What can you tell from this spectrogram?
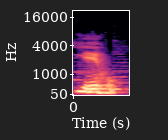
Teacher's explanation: Yeho, que é a vogal O, que é o Rolim em hebraico, a vogal longa. Então, primeira sílaba é uma sílaba aberta, nós temos uma vogal longa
